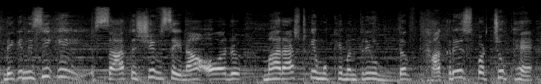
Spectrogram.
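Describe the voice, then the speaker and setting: A woman anchors a news broadcast in a high-pitched voice. She delivers it as broadcast news presentation, with prominent music playing behind her. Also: expressive, moderate pace.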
